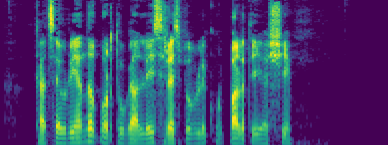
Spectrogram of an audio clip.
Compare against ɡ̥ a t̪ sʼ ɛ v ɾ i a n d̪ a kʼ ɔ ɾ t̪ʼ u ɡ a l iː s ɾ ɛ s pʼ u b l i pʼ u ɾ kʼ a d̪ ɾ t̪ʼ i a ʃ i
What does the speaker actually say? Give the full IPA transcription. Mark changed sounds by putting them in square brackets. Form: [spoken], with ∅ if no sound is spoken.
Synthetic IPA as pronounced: ɡ̥ a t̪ sʼ ɛ v ɾ i a n d̪ a [pʼ] ɔ ɾ t̪ʼ u ɡ a l iː s ɾ ɛ s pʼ u b l i [kʼ] u ɾ [pʼ] a [∅] ɾ t̪ʼ i a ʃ i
